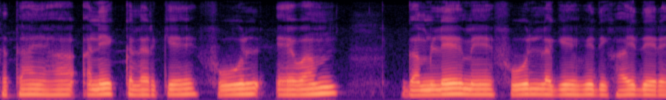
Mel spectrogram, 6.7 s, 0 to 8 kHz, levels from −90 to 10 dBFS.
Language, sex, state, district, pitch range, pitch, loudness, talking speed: Hindi, male, Jharkhand, Ranchi, 110-115 Hz, 110 Hz, -15 LUFS, 115 wpm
